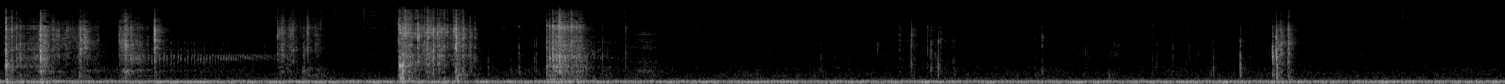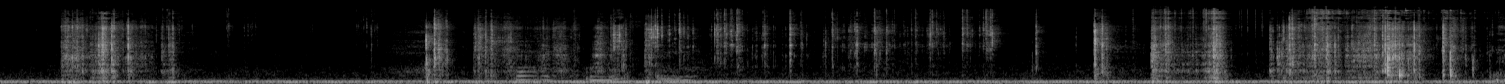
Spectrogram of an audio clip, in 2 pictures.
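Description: Metal jewellery chains and pieces clinking and jangling as they are handled and dropped into piles on a counter, in scattered bursts with a busier run near the end. A steady low hum runs underneath.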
